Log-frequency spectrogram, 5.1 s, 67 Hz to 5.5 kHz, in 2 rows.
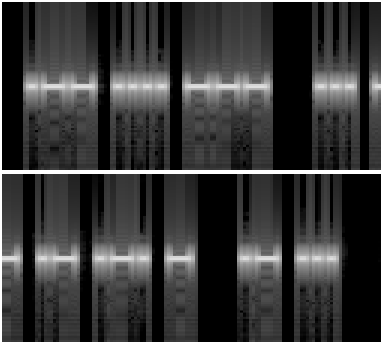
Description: Morse code, heard as a keyed tone, about 25 wpm, 600 Hz. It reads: WHO START AS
